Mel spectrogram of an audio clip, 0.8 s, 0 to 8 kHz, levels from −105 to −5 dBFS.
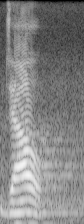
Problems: constant background noise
